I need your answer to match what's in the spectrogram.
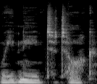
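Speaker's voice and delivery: discreet, private, confidential tone. Voicing a character who tells two others, once everyone has left: very quiet. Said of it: "he says very quietly".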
